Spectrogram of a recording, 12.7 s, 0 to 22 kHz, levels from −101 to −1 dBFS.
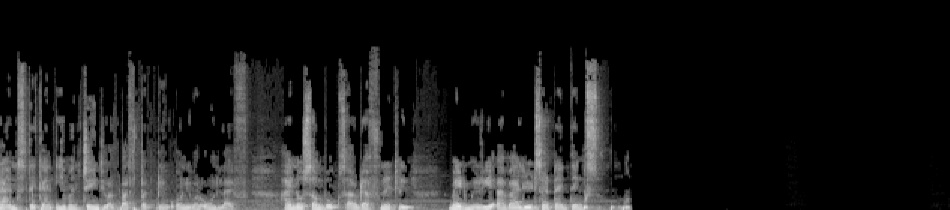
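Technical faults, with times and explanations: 3.97 s, damaged data in a compressed stream: a brief glitch right before "some books have definitely". Corrupted bytes there made the decoder misread the frame, lose sync and jump ahead to the next valid frame header.
10.11 s to the end, switch to a distant microphone: the speech abruptly turns hollow and roomy, thinner in the bass, about 5 dB quieter, with background noise only about 25 dB below it. Likely the close microphone dropped out, leaving a farther pickup recording the room.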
